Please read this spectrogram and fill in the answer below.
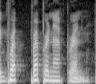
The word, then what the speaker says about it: buprenorphine: How do you say buprenorphine? Buprenorphine. – Let me see. – Buprenorphine. – Yeah, buprenorphine.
